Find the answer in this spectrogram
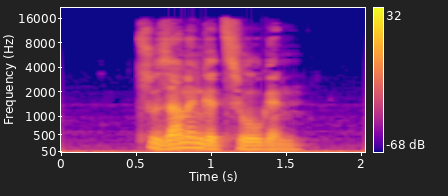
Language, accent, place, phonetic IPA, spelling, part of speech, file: German, Germany, Berlin, [t͡suˈzamənɡəˌt͡soːɡŋ̩], zusammengezogen, verb, De-zusammengezogen.ogg
- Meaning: past participle of zusammenziehen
